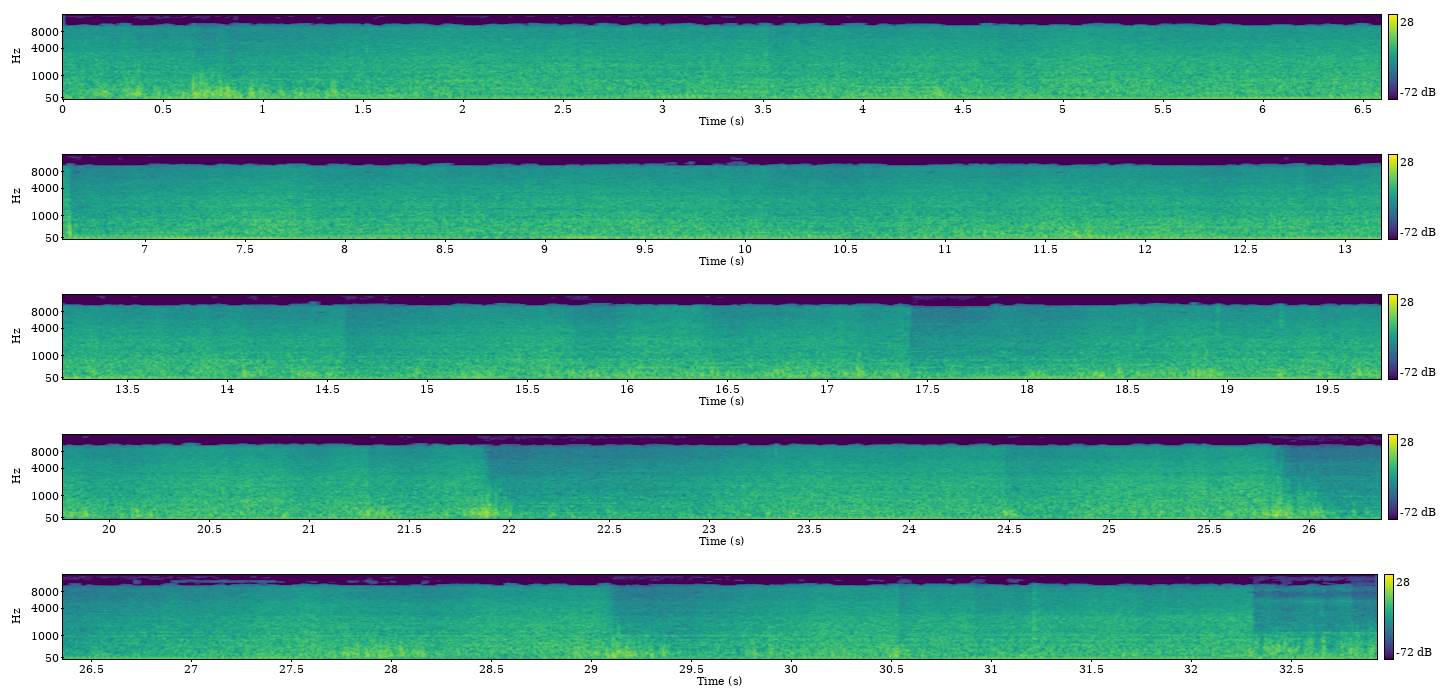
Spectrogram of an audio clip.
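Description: Severe cyclone wind with driving rain, blowing in gusts and buffeting the microphone, with a few harder gusts in the second half.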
